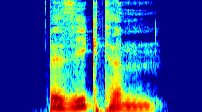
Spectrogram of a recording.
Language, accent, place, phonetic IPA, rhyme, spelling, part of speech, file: German, Germany, Berlin, [bəˈziːktəm], -iːktəm, besiegtem, adjective, De-besiegtem.ogg
- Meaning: strong dative masculine/neuter singular of besiegt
